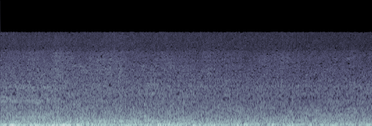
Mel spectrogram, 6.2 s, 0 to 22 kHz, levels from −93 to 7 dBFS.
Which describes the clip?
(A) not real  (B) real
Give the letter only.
A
